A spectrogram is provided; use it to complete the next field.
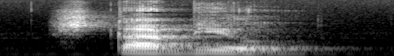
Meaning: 1. stable, (relatively) unchanging 2. soundly balanced 3. reliable
- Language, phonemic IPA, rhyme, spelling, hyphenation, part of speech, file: Dutch, /staːˈbil/, -il, stabiel, sta‧biel, adjective, Nl-stabiel.ogg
